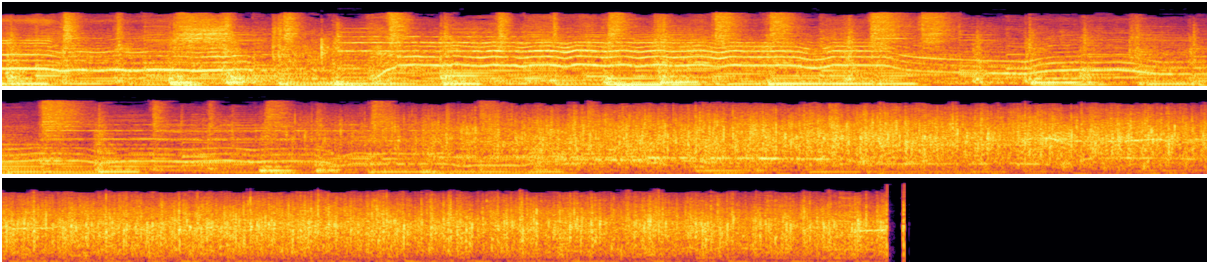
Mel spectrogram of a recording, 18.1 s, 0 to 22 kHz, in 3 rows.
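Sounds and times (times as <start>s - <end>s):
pop song: 0.0s - 8.9s
audience applauding and cheering: 0.8s - 3.0s, 5.0s - 16.6s.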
